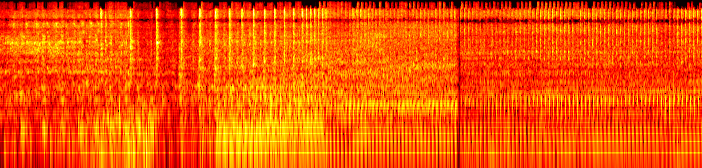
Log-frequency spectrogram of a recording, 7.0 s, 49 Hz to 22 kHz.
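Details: Riding lawnmower, 12.5 (hp) replacement engine, 6-speed, 42-inch deck, which wouldn't fire and sat for years. Cranking and sputtering catch into a steady, even putter at constant pitch; the engine starts and runs properly.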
